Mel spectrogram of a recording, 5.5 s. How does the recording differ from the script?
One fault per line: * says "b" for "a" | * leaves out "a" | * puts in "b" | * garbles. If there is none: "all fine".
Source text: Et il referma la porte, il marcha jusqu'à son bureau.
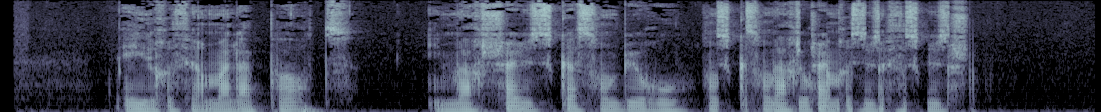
* garbles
